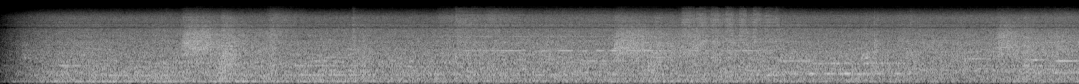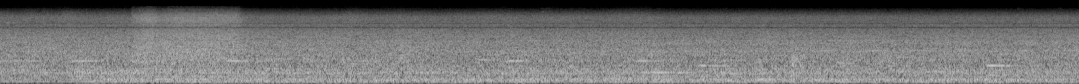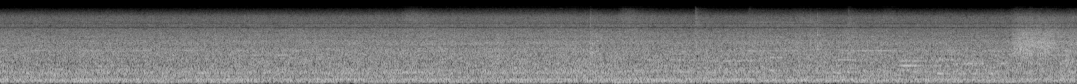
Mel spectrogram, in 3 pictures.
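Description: Steady, loud roar of dry-cleaning plant machinery, with four short, louder hisses in the first half.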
